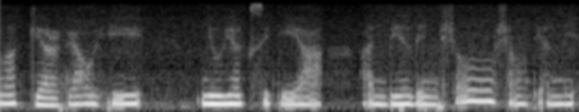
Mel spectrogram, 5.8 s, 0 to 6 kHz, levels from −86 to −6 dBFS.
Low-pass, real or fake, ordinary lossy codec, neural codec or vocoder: 5.4 kHz; real; none; none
